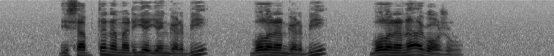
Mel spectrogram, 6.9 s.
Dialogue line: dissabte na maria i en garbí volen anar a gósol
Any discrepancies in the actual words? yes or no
yes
